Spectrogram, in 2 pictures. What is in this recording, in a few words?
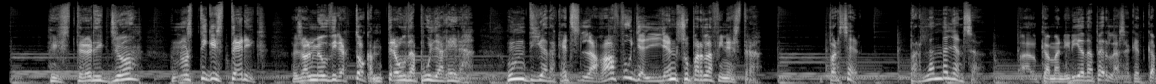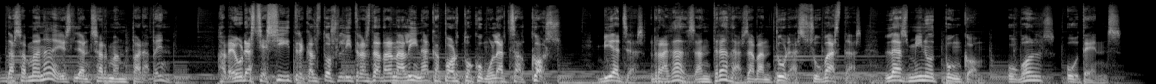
male catalan tv comercial; ideasonora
